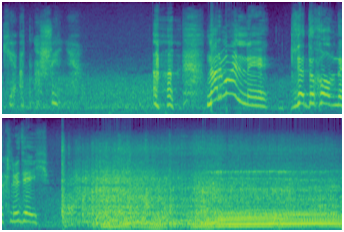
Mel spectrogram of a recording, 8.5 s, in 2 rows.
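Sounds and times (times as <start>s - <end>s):
speech: 0.1s - 1.1s, 2.0s - 5.5s
Pobeda taxi car driving away: 5.0s - 8.4s.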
